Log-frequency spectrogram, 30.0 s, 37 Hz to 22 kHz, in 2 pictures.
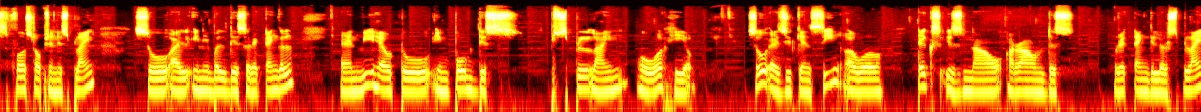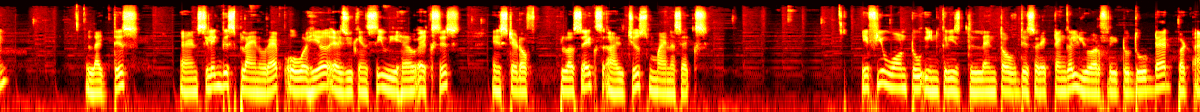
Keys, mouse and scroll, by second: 2.5 click, 5.4-10.0 drag, 10.0-11.3 alt+drag, 12.5-13.9 alt+drag, 13.9 alt+middle click, 14.8-17.5 alt+drag, 24.1-30.0 alt+drag.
